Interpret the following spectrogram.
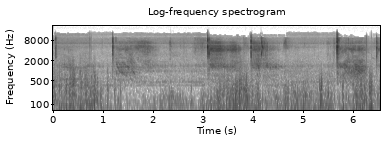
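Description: Lightsaber dueling blades striking each other in several sharp clacks, about a second or two apart, over a steady low rumble of wind and movement on the head-mounted camera's microphone.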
